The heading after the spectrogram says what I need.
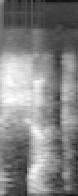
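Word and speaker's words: Shough: Quarterback, guy by the name of Tyler Shuck. It's spelled completely different. So if you want to know what you're talking about, say Tyler Shuck when you're talking about him.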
